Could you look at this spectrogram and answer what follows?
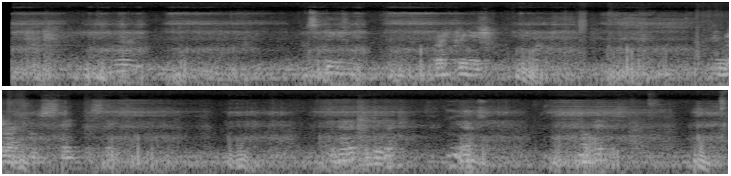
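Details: Quiet, regular snoring from a sleeping pet, each breath rising and fading against low room noise.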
